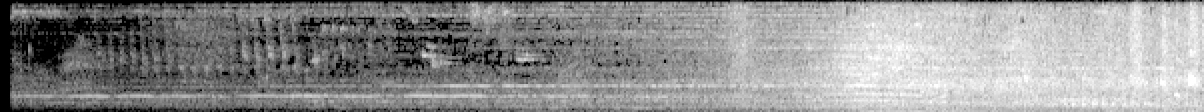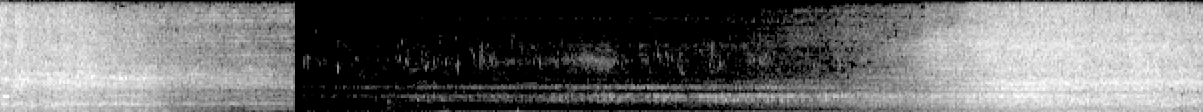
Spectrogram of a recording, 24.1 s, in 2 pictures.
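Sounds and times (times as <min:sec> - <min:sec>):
falling whine: 0:00.2 - 0:11.3, 0:17.0 - 0:24.0
diesel locomotive rumble: 0:00.3 - 0:15.0, 0:18.9 - 0:24.0.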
